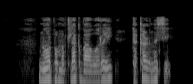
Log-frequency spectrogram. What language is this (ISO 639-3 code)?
pus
